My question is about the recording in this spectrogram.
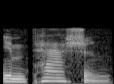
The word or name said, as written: impassion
